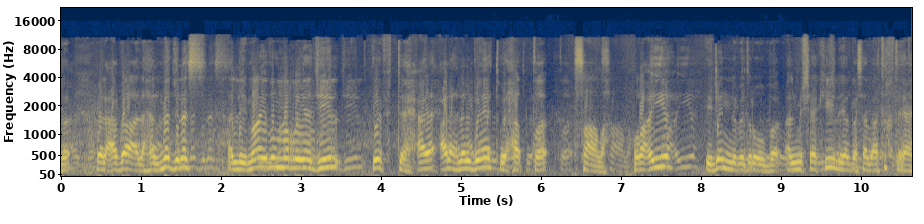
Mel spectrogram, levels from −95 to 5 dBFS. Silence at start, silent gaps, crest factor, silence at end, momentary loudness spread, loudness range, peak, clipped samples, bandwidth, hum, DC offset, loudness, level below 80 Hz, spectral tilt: 0 s; none; 12 dB; 0 s; 8 LU; 3 LU; 0 dBFS; under 0.1%; 12 kHz; none; under 0.1%; -12 LUFS; -42 dBFS; -5.5 dB/octave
